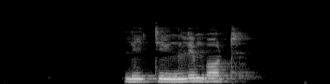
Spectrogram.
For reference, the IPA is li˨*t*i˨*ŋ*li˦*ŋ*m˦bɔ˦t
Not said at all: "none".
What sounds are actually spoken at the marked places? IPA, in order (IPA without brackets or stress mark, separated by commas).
t, ŋ, none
